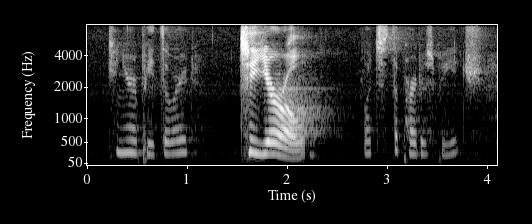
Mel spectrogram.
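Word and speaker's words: tilleul: To Ural. What's the part of speech? This word is a noun. Teural.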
